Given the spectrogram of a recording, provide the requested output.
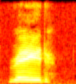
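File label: "raid", US English; pronunciations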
